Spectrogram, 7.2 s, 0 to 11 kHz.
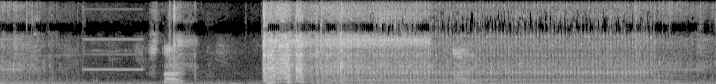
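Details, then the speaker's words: Toyota HiAce 1KD diesel after replacing noisy alternator pulley: cranks briefly, fires and settles to steady even idle; hiss heard at engine shutdown is gone. "Nawala na ang kanyang ingay mga boss. Ag pinatay ang kanyang makina yung parang sumisingaw nawala na."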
